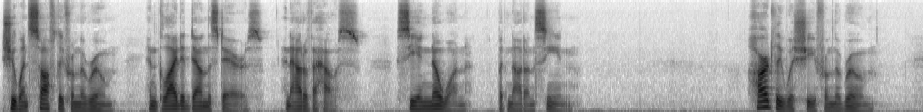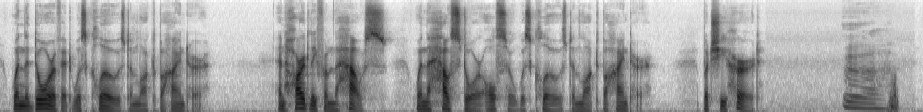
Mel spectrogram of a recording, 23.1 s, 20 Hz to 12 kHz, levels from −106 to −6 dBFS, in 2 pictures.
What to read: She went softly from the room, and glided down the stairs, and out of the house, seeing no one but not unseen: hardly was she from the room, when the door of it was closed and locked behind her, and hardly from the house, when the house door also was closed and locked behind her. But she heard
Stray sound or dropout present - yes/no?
yes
